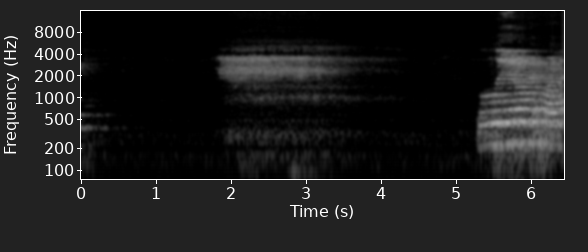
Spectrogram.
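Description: A yoga participant breathes during a vinyasa flow, one long soft breath swelling and fading in the quiet, followed by a louder, rougher exhale near the end.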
